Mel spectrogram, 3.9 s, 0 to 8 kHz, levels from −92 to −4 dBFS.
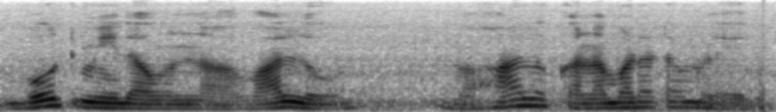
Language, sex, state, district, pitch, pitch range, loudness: Telugu, male, Telangana, Hyderabad, 125 Hz, 110-140 Hz, -16 LUFS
